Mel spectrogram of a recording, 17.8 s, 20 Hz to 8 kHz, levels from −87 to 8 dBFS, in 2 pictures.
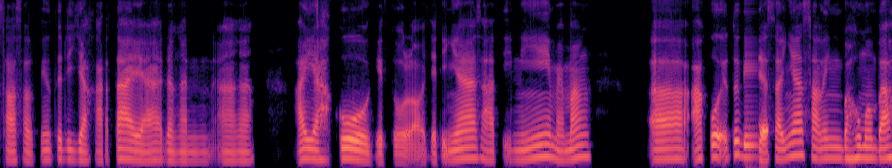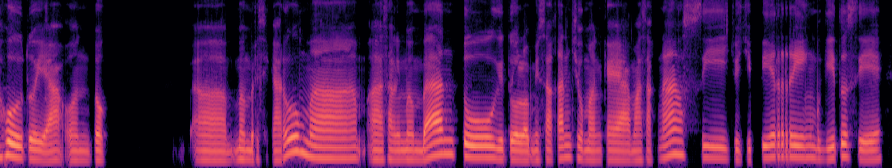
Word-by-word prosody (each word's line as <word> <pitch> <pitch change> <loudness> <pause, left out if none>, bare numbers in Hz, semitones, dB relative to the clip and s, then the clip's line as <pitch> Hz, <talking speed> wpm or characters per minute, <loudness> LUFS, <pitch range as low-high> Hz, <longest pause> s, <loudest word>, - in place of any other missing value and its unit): salah 115 -1 -1
satunya 115 +1 -7
tuh 135 - -4
di 125 0 -6
Jakarta 115 +3 0
ya 115 0 0
dengan, 110 -1 -6
eee, 110 0 -5 0.5
ayahku 130 0 +3
gitu 105 -1 -5
loh 70 - -2
jadinya 140 +4 0
saat 120 -4 -5
ini 140 +7 -2
memang, 135 +5 -1 0.6
eee, 135 +2 +2
aku 145 +4 +2
itu 190 -1 -1
biasanya 155 +4 +2
saling 140 -1 -2
bahu-membahu 145 +3 +3
tuh 135 - +2
ya 115 +1 0
untuk, 115 0 -3 0.8
eee, 115 -2 -1
membersihkan 120 +1 -3
rumah, 145 -9 +3
eee, 125 0 0
saling 120 0 -1
membantu 155 +3 +4
gitu 125 -1 +2
loh 115 -1 +3
misalkan 130 +6 -2
cuman 120 -5 -3
kayak 120 -1 +1
masak 120 +1 -4
nasi, 150 -5 0
cuci 125 0 -7
piring, 155 -1 +1
begitu 140 +5 -1
sih. 125 -6 -1
130 Hz, 140 wpm, -24 LUFS, 120-150 Hz, 0.8 s, membantu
